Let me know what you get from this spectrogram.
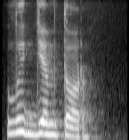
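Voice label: "лыддьӧмтор", Komi, female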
